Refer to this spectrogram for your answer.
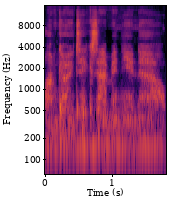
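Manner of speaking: mock soft whisper. Retelling an asmr video pretending to be doctors: imitating own asmr whisper. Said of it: "insisted on whispering".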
